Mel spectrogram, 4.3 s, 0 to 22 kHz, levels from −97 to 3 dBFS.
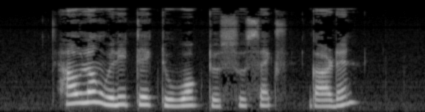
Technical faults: imaging from sample-and-hold upsampling

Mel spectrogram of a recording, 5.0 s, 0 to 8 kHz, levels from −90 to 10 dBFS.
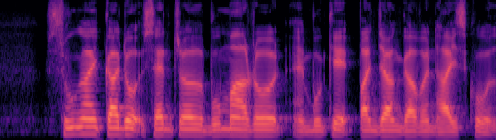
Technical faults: none

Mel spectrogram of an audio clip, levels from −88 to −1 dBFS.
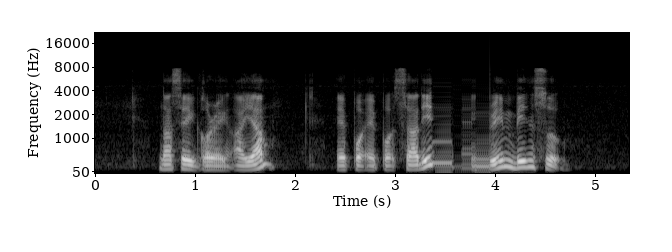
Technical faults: robotic sound from repeated short buffers

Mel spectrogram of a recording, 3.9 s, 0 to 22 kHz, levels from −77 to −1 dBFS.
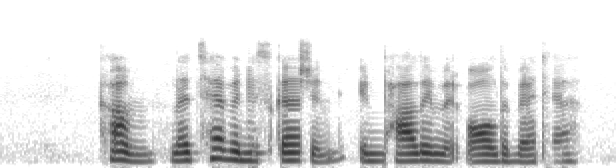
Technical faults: repeated packet loss (robotic sound)

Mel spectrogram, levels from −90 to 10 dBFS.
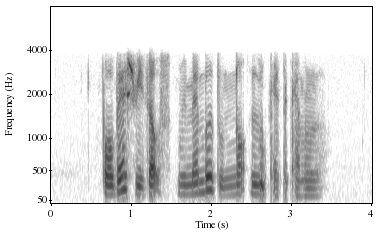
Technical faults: AMR bit errors

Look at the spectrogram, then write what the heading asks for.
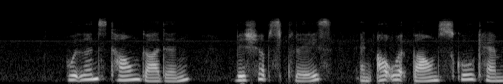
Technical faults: short stall from a late packet; short concealed packet loss; call bitrate drop

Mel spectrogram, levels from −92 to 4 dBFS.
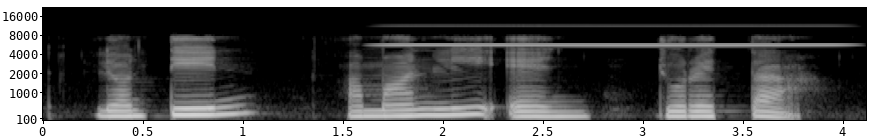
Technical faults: feedback whistle

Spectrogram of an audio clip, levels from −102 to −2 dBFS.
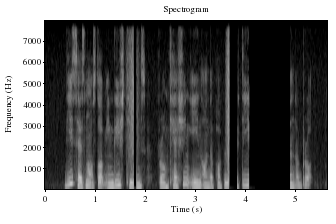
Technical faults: wireless microphone squelch dropout; audio dropout to silence

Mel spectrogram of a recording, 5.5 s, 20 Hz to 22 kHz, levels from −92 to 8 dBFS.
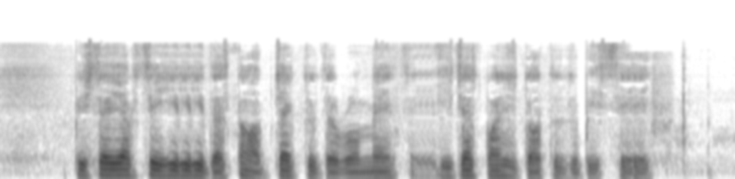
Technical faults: repeated frames

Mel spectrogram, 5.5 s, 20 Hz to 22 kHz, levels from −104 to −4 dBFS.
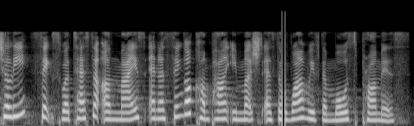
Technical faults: gap at a join of encoded pieces

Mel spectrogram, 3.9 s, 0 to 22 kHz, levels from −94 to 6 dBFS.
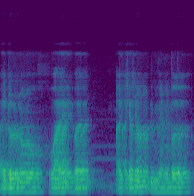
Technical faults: doubled audio track

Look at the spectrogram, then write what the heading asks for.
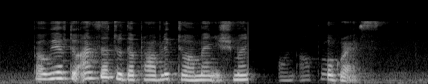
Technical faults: one channel inverted

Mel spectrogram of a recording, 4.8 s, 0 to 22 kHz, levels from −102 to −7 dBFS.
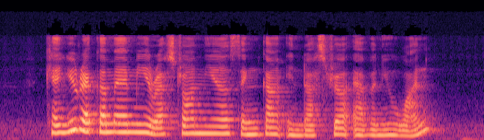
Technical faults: none

